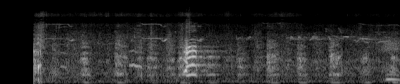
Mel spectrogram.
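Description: Dog giving one short, sharp bark about two seconds in, among softer scattered sounds.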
